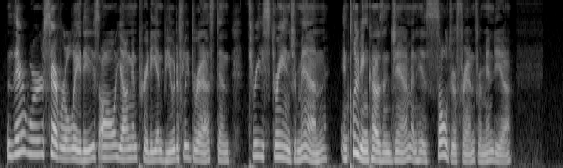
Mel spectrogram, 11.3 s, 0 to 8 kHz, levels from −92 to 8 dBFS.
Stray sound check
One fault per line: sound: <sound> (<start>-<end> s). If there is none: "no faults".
no faults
